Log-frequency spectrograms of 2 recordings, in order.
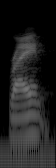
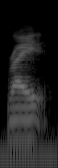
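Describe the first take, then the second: The two takes are said the same way.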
